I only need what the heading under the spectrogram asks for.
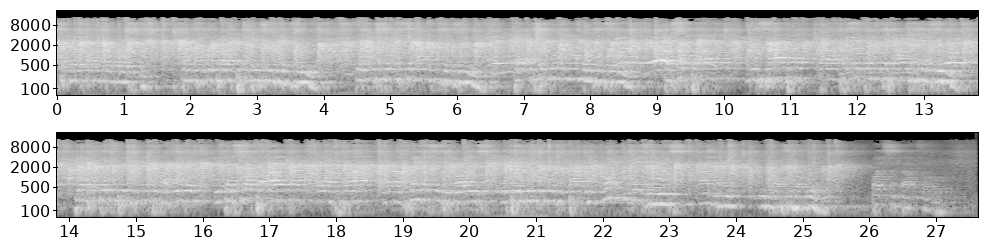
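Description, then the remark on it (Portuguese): A large church audience claps steadily and loudly for about twenty-five seconds in praise of the word of the Lord, with voices carrying through the applause, before the clapping quickly dies away. “Então peço que você desocupe suas mãos e com muita alegria e temor a Deus, vamos dar uma linda salva de palmas à palavra do Senhor.”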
